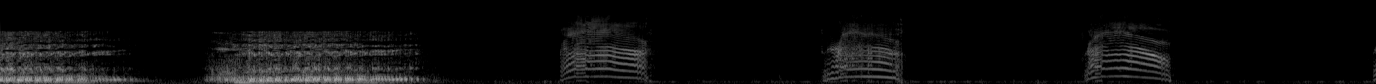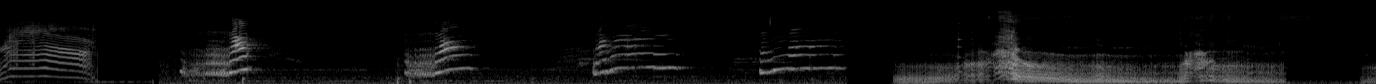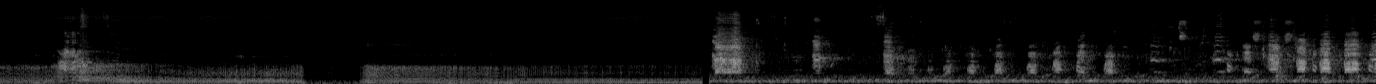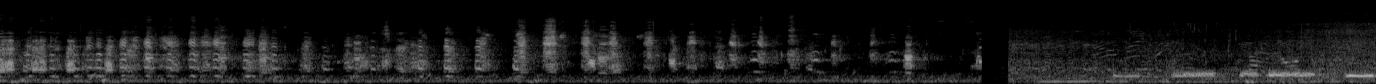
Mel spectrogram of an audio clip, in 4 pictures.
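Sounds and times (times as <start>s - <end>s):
cat meowing: 5.6s - 6.5s, 8.2s - 9.1s, 10.8s - 11.8s, 13.7s - 14.8s
lions growling: 22.7s - 26.7s, 27.4s - 34.6s.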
